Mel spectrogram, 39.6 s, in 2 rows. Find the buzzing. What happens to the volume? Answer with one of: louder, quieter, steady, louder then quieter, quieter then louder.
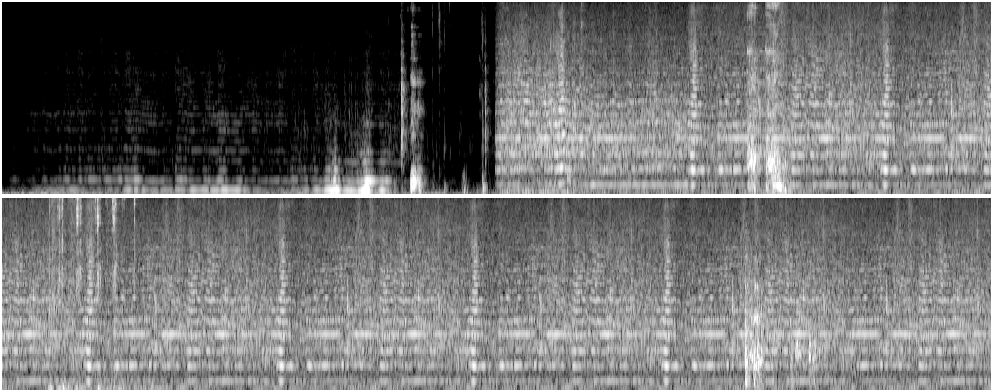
steady.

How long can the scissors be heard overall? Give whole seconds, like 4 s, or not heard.
2 s.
